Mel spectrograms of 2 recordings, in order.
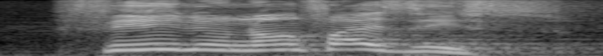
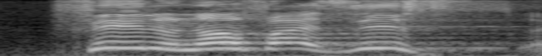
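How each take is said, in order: First: Higher-pitched mock mother's warning; motherly warning. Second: High-pitched exasperated mock scolding; exasperated mother. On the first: Mother tells her naughty son to stop, motherly warning. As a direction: warn the child, pitched up. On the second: Mother's son keeps misbehaving, exasperated scolding. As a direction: plead sharply, voice pushed right up.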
